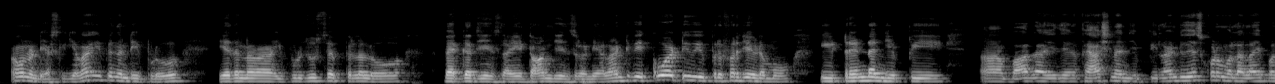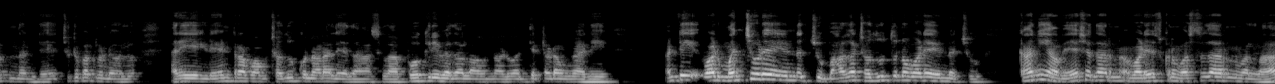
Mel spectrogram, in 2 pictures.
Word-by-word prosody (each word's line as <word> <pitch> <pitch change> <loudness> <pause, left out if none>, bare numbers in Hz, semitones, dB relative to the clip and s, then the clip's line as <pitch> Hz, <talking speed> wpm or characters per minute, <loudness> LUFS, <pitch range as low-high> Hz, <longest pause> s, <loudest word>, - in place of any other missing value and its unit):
అవునండి. 170 -6 +1
అసలు 125 +2 -12
ఎలా 190 - 0
అయిపోయిందంటే 180 -7 -2
ఇప్పుడూ? 130 0 -5 0.6
ఏదన్నా 145 0 +3 0.3
ఇప్పుడు 145 +3 -6
చూస్తే 155 +1 -1 0.2
పిల్లలు 145 -2 -1 0.7
బెగ్గర్ 145 +1 +3
జీన్స్‌లయి, 130 -1 -1
టోర్న్ 140 +1 +1
జీన్స్‌లని, 130 -1 -3
అలాంటివి 165 +6 0
ఎక్కువాటివి 200 -1 +4
ప్రిఫర్ 165 +2 -1
చేయడము. 140 -4 +1 0.5
ఈ - - +3
ట్రెండ్ 160 +2 +4
అని 165 -2 +3
చెప్పి, 145 0 -2 0.6
ఆహ్, 140 0 -2
బాగా 150 +2 +1
ఇది 145 0 -5 0.2
ఫ్యాషనని 155 +1 -2
చెప్పి, 135 0 -15
ఇలాంటివి 170 +4 -1
ఏసుకోవడం 185 -1 -5
వల్ల 155 -1 -1
ఎలా 150 - -1
అయిపోతుందంటే, 140 -5 -7 0.2
చుట్టుపక్కల 160 -2 -6
ఉండేవాళ్ళు, 125 -1 -5 0.4
అరే! 140 +3 +1 0.2
ఈడు 135 0 -3
ఏంట్రా 150 0 +1
బాబు, 140 0 -2
చదువుకున్నాడా 145 0 -1
లేదా 125 -1 -1
అసల 120 0 -2
పోకిరి 150 +1 +2
వెదవలా 135 -2 +2
ఉన్నాడు, 125 0 -5
అని 125 - -8
తిట్టడం 135 -1 -1
గాని. 120 0 +1 0.7
అంటే 425 - +4 0.2
వాడు 185 0 +8
మంచోడే 240 +6 +7
అయ్యుండొచ్చు. 190 -4 0 0.2
బాగా 150 +7 +3
చదువుతున్నవాడే 180 +1 +2
అయ్యుండొచ్చు. 135 -5 -2 0.5
కానీ, 200 +5 +4
ఆ - - +7
వేషధారణ, 180 +1 +1 0.2
వాడేసుకున్న 165 +2 +2
వస్త్రధారణ 170 +2 +1
వల్ల, 125 -2 -3
150 Hz, 140 wpm, -23 LUFS, 135-170 Hz, 0.7 s, వాడు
